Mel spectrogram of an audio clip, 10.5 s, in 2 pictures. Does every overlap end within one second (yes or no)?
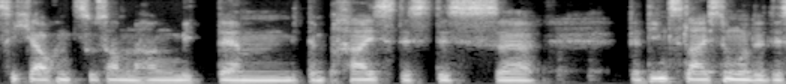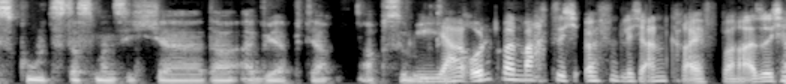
yes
